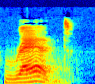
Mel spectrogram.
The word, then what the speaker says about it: read: Porque read e read, o verbo ler, tanto no presente quanto no passado, se escreve igual, mas o som muda.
